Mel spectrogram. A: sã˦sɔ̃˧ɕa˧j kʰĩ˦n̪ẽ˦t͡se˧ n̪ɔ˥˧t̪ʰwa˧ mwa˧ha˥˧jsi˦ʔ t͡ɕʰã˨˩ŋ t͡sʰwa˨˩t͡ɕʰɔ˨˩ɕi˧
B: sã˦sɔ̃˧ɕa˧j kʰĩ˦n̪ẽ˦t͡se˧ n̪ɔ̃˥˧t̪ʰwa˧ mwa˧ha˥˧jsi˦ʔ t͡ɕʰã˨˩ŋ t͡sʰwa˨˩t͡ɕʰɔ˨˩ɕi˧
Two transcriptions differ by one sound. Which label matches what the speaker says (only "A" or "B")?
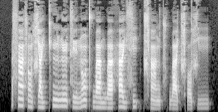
B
